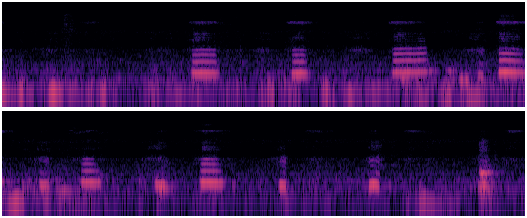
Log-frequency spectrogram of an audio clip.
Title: Snoring Baby #shorts #short #shortvideo #shortsvideo #viral #viralvideo #viralshorts #funny #love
